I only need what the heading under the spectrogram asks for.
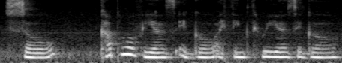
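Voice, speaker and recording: A woman's voice: mid-range voice, normal speed, mellow, a little hiss or hum. A young woman from Rwanda, giving earnest relationship advice in a solo talk, often rephrasing and repeating herself. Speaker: relationship coach.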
